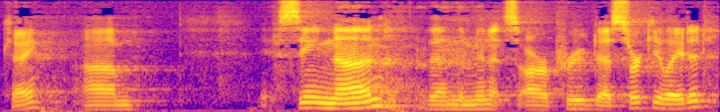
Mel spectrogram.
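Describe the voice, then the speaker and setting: An American man chairing a formal public meeting in a measured, procedural way. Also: medium pitch. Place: large echoey indoor meeting room. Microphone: meeting microphone. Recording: echoey meeting room, clear background noise.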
